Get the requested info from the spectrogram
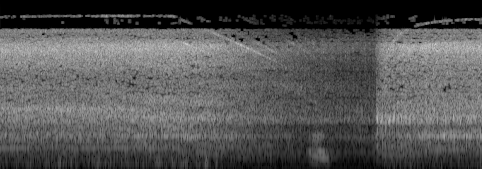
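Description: Corded electric drill running under load as it bores a hole into a fan's neck pivot. It eases off about two and a half seconds in and starts again sharply near the end.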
